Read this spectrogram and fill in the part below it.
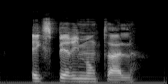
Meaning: experimental
- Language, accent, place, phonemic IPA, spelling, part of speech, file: French, France, Lyon, /ɛk.spe.ʁi.mɑ̃.tal/, expérimental, adjective, LL-Q150 (fra)-expérimental.wav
